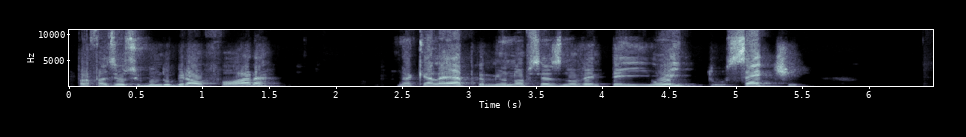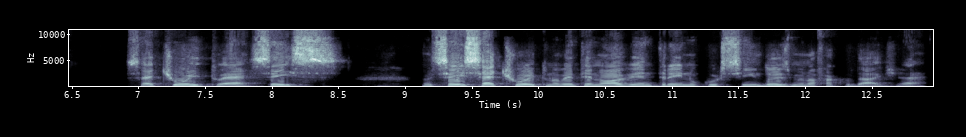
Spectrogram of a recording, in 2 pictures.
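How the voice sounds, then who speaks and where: This man's voice is on the high side and moves at a normal speed. He's in his forties, a neuropsychoanalyst from southern Brazil with a gaúcho accent, and he shares personal anecdotes casually and with animation, performing the quotes in his stories.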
